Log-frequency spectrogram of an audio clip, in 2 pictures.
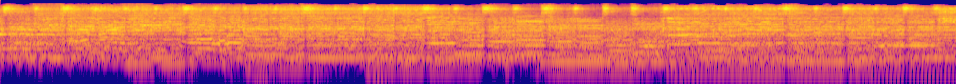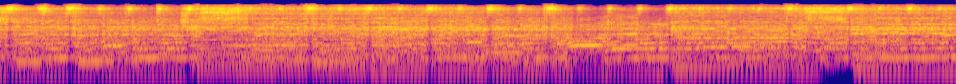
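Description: Live pop-rock band playing, with keyboard and a man singing lead over steady bass notes.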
